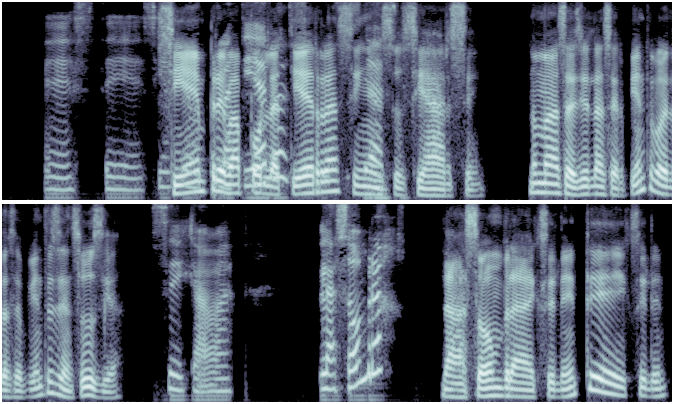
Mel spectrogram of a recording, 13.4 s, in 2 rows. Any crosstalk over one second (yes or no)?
yes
